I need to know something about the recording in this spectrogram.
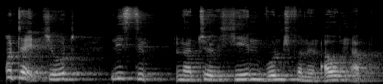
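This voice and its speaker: A woman voicing a hurried, worried young man in an audiobook, talking in a rushed, distracted way. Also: fairly high pitch, dark tone, lightly acted. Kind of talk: audiobook reading. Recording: echoey room with long reverb.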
